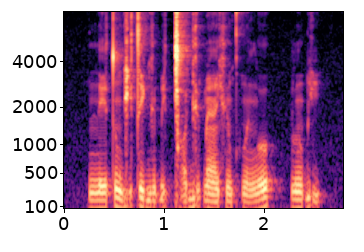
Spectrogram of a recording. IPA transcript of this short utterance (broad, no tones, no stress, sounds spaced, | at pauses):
n e t ũ ɡ i t e ɡʲ ũ ɓ e ɡ͡ǀ ɒ ɡʲ o ɓ æ̃ xʲ õ kʷʰ æ̃ ŋ o | l ũ ɓ i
